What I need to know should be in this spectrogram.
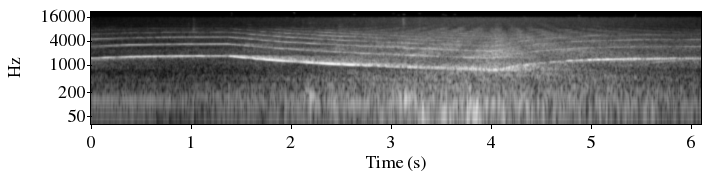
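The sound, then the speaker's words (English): An ambulance siren wails as the ambulance rushes a family to the hospital, a strong, sustained tone that sweeps slowly down and back up in pitch amid a low rumble of road traffic. “As the ambulance rushed the O'Briens to the hospital”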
